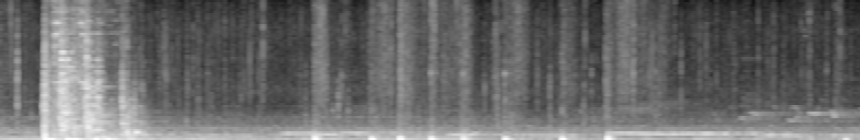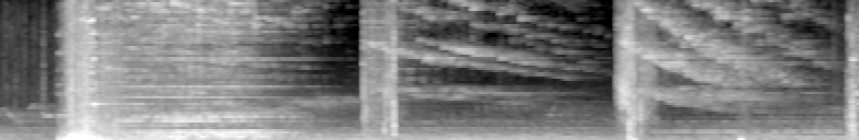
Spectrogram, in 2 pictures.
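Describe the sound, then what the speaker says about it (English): Rusted lock on a prison cage smashed apart in Demeo x Dungeons & Dragons: a sharp shattering crash after scattered light taps, then further metallic clinks and a second, fainter crash near the end. "Smashing the lock apart"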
